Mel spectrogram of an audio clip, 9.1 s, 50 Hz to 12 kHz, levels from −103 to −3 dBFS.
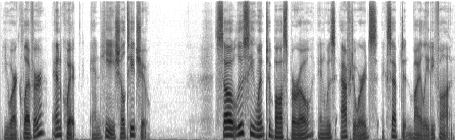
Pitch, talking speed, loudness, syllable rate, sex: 120 Hz, 145 wpm, -20 LUFS, 4.5 syllables/s, male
